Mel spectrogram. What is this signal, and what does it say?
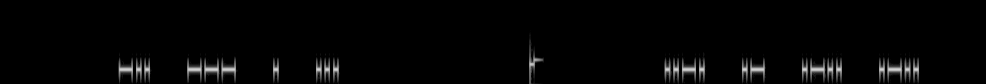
Morse code, heard as a keyed tone, about 28 wpm, spaced as for 16 wpm, 700 Hz. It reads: DOES FALL
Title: 3x Character Spacing - Top 500 Words - 28wpm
